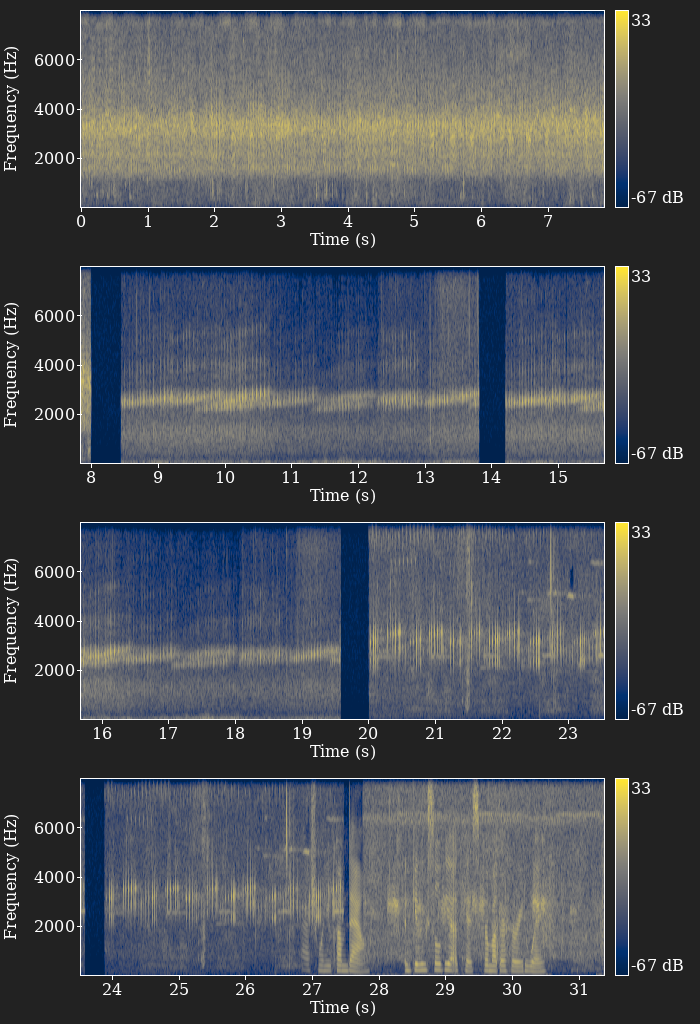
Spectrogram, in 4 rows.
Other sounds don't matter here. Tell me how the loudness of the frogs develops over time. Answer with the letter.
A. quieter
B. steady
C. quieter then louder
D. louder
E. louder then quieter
A.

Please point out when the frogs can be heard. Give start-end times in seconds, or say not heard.
0.0-31.3.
